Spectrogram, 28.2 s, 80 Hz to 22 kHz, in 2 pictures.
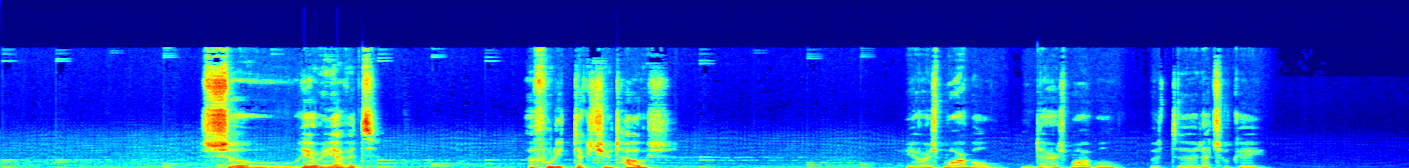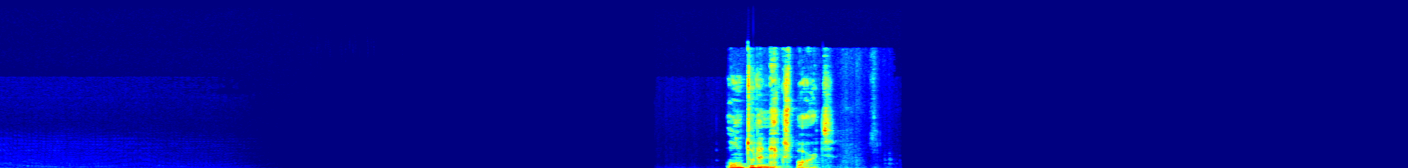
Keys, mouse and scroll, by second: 2.9-4.7 middle drag, 4.7-5.1 scroll down 2, 5.1 middle drag, 5.6-7.4 middle drag, 7.8 scroll up 2, 9.7-12.2 middle drag, 13.4-16.2 middle drag, 16.2-16.7 scroll down 2, 17.0-23.5 middle drag, 23.8-24.2 shift+middle drag, 24.4-25.1 middle drag, 26.1 click, 27.6 click.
